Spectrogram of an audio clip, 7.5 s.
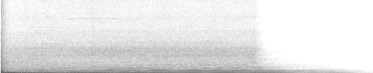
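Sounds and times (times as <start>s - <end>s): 
tense music sting: 0.0s - 5.8s.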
